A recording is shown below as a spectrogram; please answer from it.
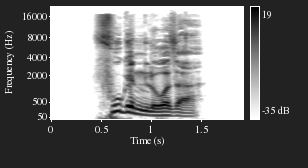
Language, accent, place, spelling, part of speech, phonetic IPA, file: German, Germany, Berlin, fugenloser, adjective, [ˈfuːɡn̩ˌloːzɐ], De-fugenloser.ogg
- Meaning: inflection of fugenlos: 1. strong/mixed nominative masculine singular 2. strong genitive/dative feminine singular 3. strong genitive plural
